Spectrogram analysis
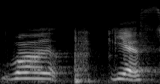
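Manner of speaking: normal talking voice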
